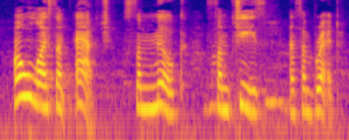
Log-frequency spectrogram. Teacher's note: we would use a falling intonations on bread to say that because we have finished the list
